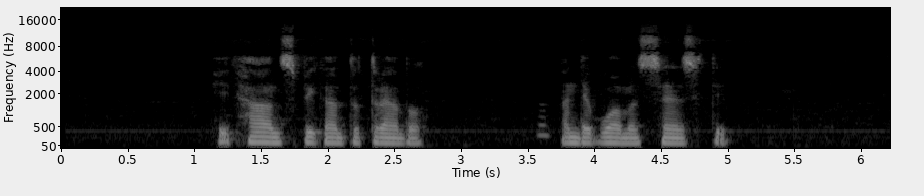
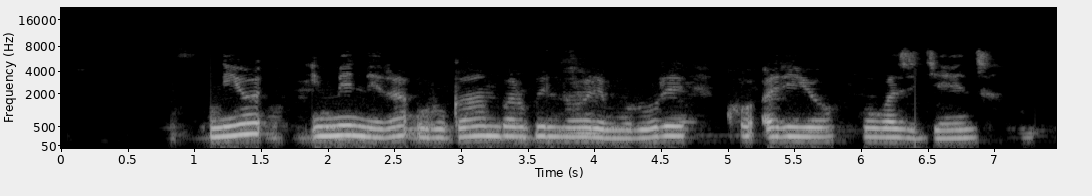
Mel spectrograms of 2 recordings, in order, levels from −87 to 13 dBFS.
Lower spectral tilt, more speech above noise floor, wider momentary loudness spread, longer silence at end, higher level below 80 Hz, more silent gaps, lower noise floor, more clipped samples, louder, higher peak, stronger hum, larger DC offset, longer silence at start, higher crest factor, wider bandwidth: second, -4.5 dB/octave vs -7.5 dB/octave; second, 37 dB vs 66 dB; first, 13 LU vs 10 LU; first, 1.2 s vs 0.2 s; second, -74 dBFS vs -68 dBFS; neither; second, -75 dBFS vs -89 dBFS; neither; second, -38 LUFS vs -23 LUFS; second, -22 dBFS vs -10 dBFS; neither; neither; about the same, 1.15 s vs 1.1 s; first, 20 dB vs 14 dB; first, 14 kHz vs 7.2 kHz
